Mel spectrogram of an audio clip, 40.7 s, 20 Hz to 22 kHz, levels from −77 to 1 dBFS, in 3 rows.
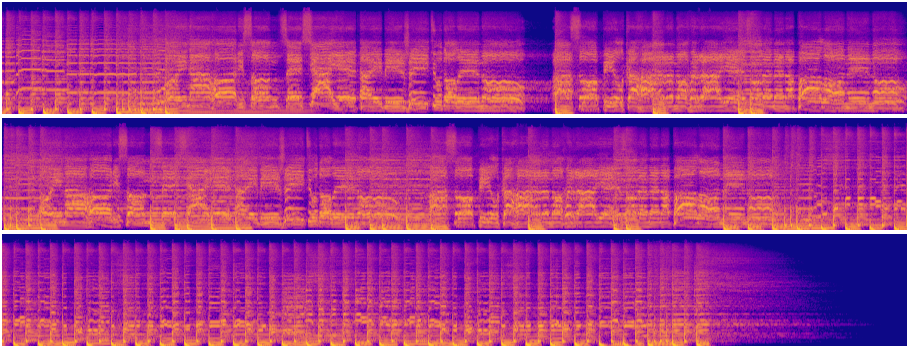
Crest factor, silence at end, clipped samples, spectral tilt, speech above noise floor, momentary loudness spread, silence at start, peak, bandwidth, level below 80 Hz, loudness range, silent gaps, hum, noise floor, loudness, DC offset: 14 dB; 1.95 s; under 0.1%; -4 dB/octave; 66 dB; 2 LU; 0 s; -2 dBFS; 18 kHz; -24 dBFS; 1 LU; none; none; -82 dBFS; -15 LUFS; under 0.1%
